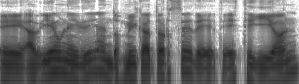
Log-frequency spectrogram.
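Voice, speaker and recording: A Rioplatense accent in a dry sound with no echo, over a quiet background. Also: man. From Argentina, Mar del Plata; Argentina. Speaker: film director; guest. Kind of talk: interview. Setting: radio studio. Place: studio. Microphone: studio mic.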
